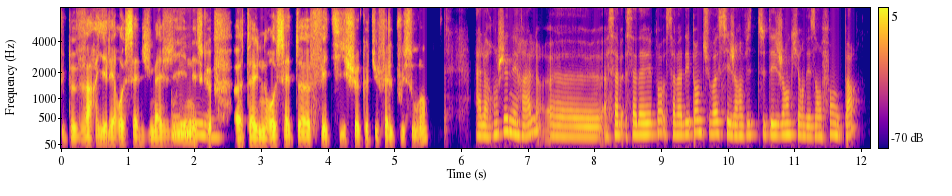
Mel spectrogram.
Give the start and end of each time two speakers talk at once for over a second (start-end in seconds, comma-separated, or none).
none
